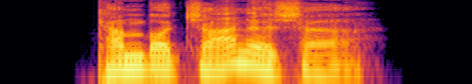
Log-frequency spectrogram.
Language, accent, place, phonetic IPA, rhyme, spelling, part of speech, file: German, Germany, Berlin, [ˌkamboˈd͡ʒaːnɪʃɐ], -aːnɪʃɐ, kambodschanischer, adjective, De-kambodschanischer.ogg
- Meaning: inflection of kambodschanisch: 1. strong/mixed nominative masculine singular 2. strong genitive/dative feminine singular 3. strong genitive plural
